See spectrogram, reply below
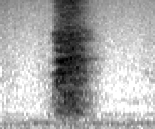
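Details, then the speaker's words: Inhaler breathed in too fast during a demonstration of proper asthma inhaler use: a single short, forceful, hissing inhalation under half a second; airflow turns turbulent and medicine won't reach the bottom of the lungs, versus long, slow, deep breath and hold. "like an athlete well it becomes turbulent it won't go all the way down to the bottom of the lungs"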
